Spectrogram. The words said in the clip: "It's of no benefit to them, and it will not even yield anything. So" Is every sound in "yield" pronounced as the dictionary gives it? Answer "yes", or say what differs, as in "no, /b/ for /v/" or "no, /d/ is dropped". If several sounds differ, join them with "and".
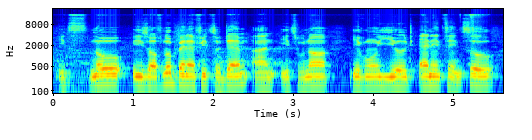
yes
